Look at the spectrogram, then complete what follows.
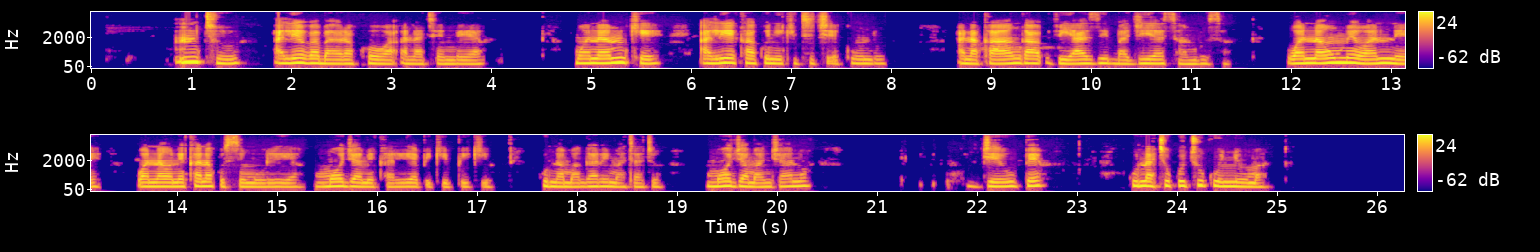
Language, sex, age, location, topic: Swahili, female, 18-24, Mombasa, agriculture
